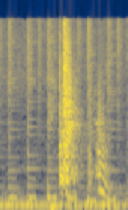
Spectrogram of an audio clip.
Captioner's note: clank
